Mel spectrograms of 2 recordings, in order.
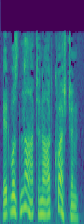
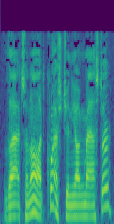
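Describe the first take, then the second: First: "not" pressed in "It was not an odd question"; a curt comeback that leans on "not"; brittle riposte. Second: Lightly voiced banker, slowed on odd; a hint of the banker, stretching odd slowly; banker's voice. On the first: Acted. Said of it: "the brittle riposte quality". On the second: Banker speaks in his own voice.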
